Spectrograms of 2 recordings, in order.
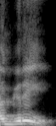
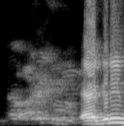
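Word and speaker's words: agree: अगर किसी चीज का सहमति होना हो, सहमत होना, क्या होता है, सहमत होना, ये वर्ब है, इसको कहते हैं अग्री, एग्री नहीं अग्री, और प्रोनाउंस करें उसको अग्री।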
